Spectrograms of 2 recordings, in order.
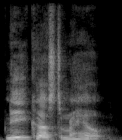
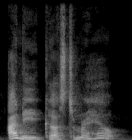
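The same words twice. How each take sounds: First: Louder, firm falling request; insistent repeat. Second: Higher, pitched up at the end; hopeful ask to a machine; caller's first request. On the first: Caller repeating to phone system, louder and insistent. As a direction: spell it out for a machine. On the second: Caller asking phone system for help, tentative request. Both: Retold or imitated.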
